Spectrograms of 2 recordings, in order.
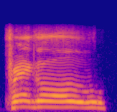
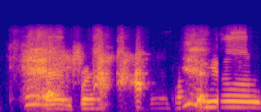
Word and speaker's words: Presagio: Some people come into the Prego. Presagio. I say, oh my God, how hard is to say Presagio? It's because the pronounce is way different than Spanish.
